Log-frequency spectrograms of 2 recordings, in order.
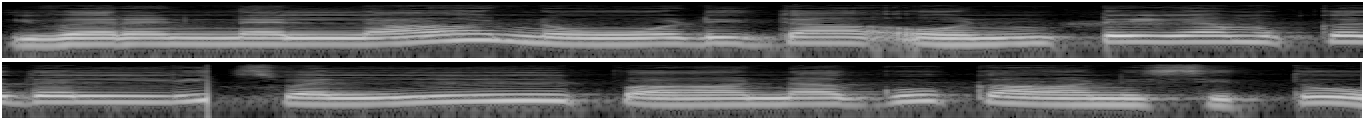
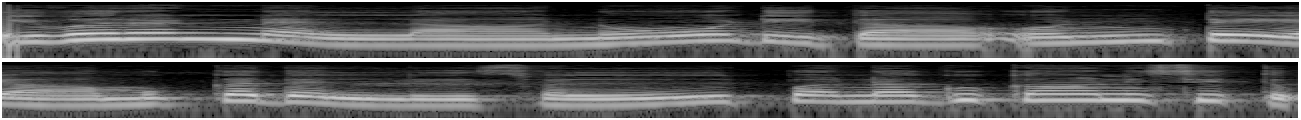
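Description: First: Put-on child repeating. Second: Model reading. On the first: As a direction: echo the line back like a pupil. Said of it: "ಅದನ್ನು ನನಗೆ ಓದಿ ಹೇಳ್ಬೇಕು". (ಮಕ್ಕಳು ಮರು ಓದುವಂತೆ) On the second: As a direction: clear teacher read-aloud, phrase by phrase. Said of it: "ಒಂದು page ಅನ್ನ ನಿಮ್ಗೆ ಓದಿ ಹೇಳ್ತೇನೆ". (ಮಕ್ಕಳಿಗೆ ಮಾದರಿ ಓದು) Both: Shown as a demonstration.

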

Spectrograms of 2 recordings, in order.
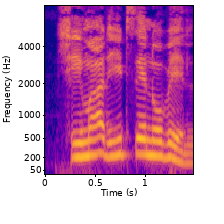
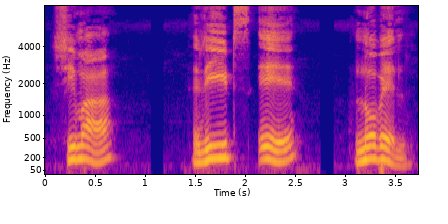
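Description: First: Higher, slow and deliberate; slow repeat. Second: Halting, pauses between words; word-by-word repeat. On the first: Pupil repeats the question for teacher, slowly. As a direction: dictate the sentence slowly. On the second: Teacher types the question into his phone, halting. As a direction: say it piece by piece while typing. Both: Acted.

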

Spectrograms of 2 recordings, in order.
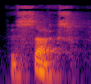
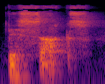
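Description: First: Said in the usual way. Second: Whispered. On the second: Retold or imitated. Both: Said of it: "saying to you".

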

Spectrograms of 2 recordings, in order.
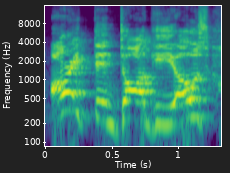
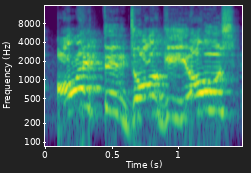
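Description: First: Said in the usual way. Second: Excited shout. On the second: Shown as a demonstration. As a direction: shout it out with hype.

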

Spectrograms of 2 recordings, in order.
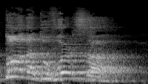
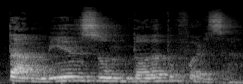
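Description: First: "toda tu fuerza" called out high and loud; shouting. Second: "toda tu fuerza" said low and gentle; calm. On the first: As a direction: yell "toda tu fuerza" as an order. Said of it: "su maestro le gritó". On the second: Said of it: "El maestro se serenó". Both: A narrator's reading.

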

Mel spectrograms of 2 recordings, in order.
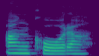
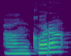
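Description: First: Ancora with a long stressed CO; stress on middle syllable. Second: Ancora with the first syllable AN stressed. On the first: Host shows two look-alike words, long stressed CO in ancora. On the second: Host shows two look-alike words, stress on AN in Ancora. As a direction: say Ancora leaning on AN, rest light. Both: Shown as a demonstration. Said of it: "distinguish between two words".

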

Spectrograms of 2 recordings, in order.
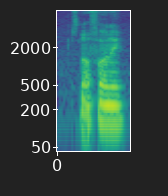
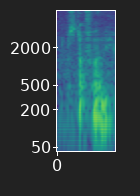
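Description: First: Said in the usual way. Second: Whisper. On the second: Real, not acted. Repeats line, second take hushed.

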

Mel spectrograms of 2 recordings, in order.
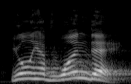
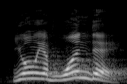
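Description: The two takes are said the same way.

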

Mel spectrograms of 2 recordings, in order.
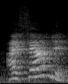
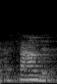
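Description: First: Put-on high, loud protest from a boy; yelling. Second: Said in the usual way. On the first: A narrator's reading. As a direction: yell it as a child defending a find. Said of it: "yelled the boy".

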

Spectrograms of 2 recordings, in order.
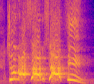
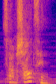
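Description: First: High-pitched outraged shout. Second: Softer, held-in challenge; restrained disbelief. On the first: Boss confronts Chioma over being told off, shouting. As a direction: explode at the accusation, pitch up. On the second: Accused boss throws the charge back, restrained. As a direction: echo the accusation, holding the volume down. Stung by being told she shouts. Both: Acted.

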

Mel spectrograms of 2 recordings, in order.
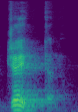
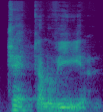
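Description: First: Gettalo flung out higher and louder; a desperate louder repeat; louder cry. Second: Said in the usual way. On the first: Acted. Admeto urges his father.

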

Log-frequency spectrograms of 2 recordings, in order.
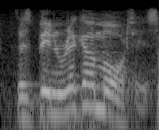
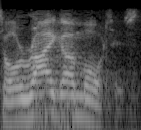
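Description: First: Said in the usual way. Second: "rigor" said RYE-ger, long i, slowly; corrected pronunciation. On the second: Acted. Student correcting himself, "rigor" as RYE-ger, slowly.

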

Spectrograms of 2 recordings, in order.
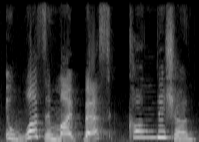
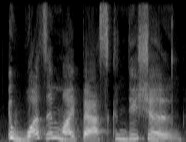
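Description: First: "condition" hit on CON, Korean-style; wrong stress on condition. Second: "condition" stressed on DI, weak first syllable; slow model sentence, con-DI-tion; correct stress on condition. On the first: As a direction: mistaken CON-di-shon in a slow English sentence. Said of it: "이거 아니죠". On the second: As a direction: lean on the middle syllable of "condition". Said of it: "애매한 영어 강세 정해드립니다". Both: Shown as a demonstration.

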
